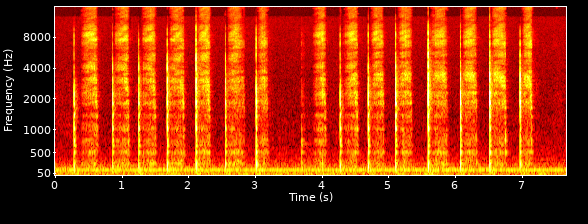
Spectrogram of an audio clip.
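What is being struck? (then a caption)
Chalk stick on a slate chalkboard. A green chalk stick draws leaves on a flat black chalkboard in fourteen quick strokes. Each stroke opens with a sharp tap and trails into a bright, raspy scratch. A faint steady low hum runs underneath, and the whole clip is quiet.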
